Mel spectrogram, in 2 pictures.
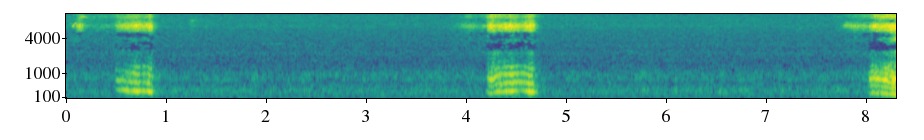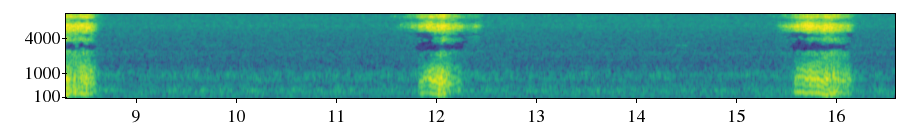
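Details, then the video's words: Sleeping female dog, apparently tired, snoring indoors: five raspy, breathy snores with wavering tonal whine, evenly spaced about every four seconds, each lasting under a second, quiet room between them. "Snoring dog, maybe she is tired"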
